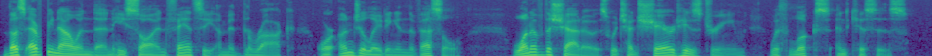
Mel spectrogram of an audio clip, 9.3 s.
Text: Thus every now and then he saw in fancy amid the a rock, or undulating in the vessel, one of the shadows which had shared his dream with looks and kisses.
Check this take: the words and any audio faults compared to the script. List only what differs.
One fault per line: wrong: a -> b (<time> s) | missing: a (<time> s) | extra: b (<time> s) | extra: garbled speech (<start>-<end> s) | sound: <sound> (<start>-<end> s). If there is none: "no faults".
sound: dropout (0.4-0.5 s)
